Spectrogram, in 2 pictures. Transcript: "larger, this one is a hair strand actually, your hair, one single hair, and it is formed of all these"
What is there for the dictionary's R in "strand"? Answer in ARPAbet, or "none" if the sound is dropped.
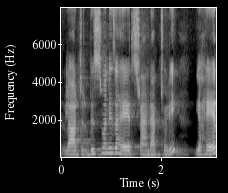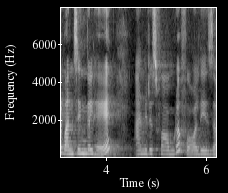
R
